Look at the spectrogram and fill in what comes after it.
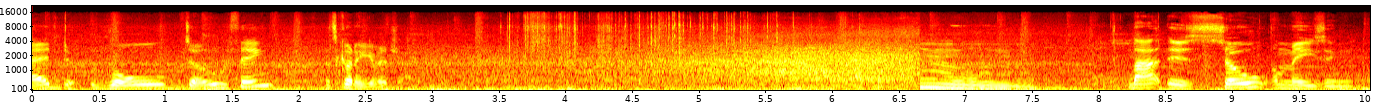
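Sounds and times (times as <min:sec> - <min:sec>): car approaching: 0:00.0 - 0:09.0.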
